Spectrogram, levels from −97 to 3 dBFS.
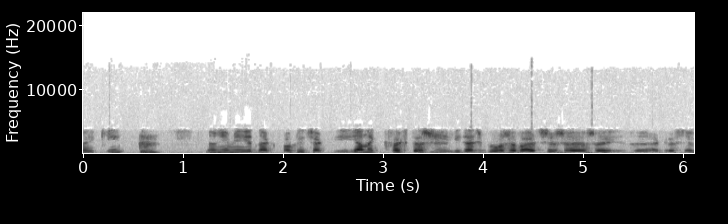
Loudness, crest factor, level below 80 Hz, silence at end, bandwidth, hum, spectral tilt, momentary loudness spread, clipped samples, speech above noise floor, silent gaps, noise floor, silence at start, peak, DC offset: -21 LUFS; 20 dB; -64 dBFS; 0 s; 4.1 kHz; none; -6 dB/octave; 13 LU; under 0.1%; 29 dB; none; -50 dBFS; 0 s; -2 dBFS; under 0.1%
